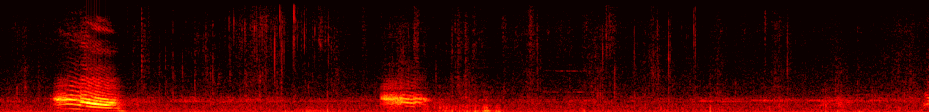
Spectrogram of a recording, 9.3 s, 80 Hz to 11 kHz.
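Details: Female snow leopard Liebe, aged 21, at Hamamatsu City Zoo, walking outdoors on a rainy summer afternoon. One brief, falling yowl opens the recording, followed by a fainter short sound and long quiet stretches with low background hum.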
